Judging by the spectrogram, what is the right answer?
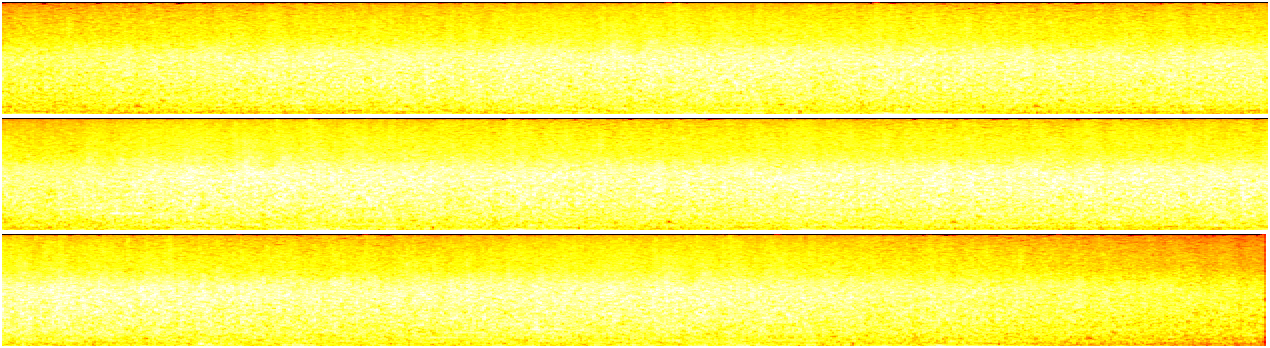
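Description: Audience applauding steadily, fading in at the start and fading out near the end.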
